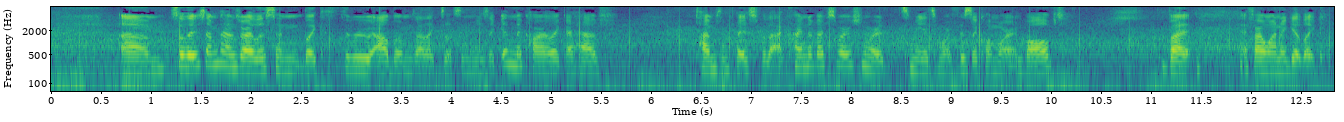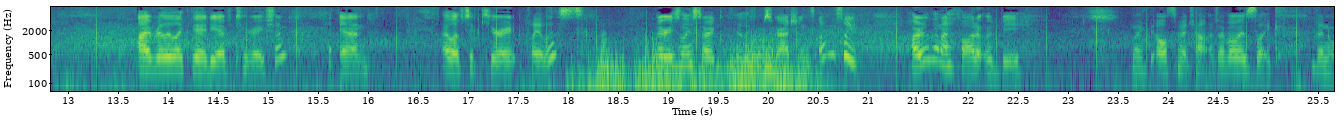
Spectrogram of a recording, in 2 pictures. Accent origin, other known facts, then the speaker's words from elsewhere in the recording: Chicago, Illinois, United States; in Chicago, there's... selective enrollment schools, and I went to Northside College Prep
